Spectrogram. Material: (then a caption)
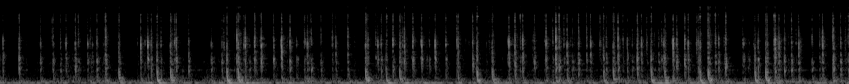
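Plastic. Fingertips type continuously on a backlit mechanical keyboard with white plastic keycaps on a silver frame. Rapid, bright clacks and clicks follow one another over a steady low hum, with no pauses.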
